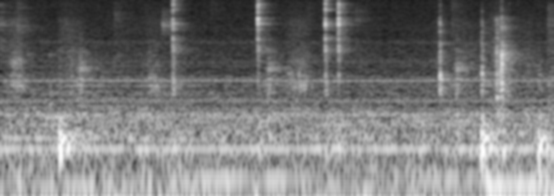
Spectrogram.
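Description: Faint, irregular clicking of computer keys, about ten taps spread unevenly, over a low steady hum.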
